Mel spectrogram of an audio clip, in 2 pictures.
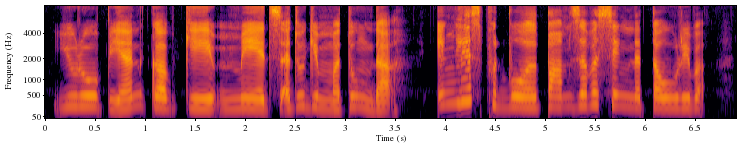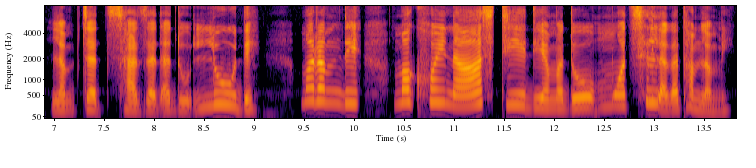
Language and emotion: Manipuri, disgusted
